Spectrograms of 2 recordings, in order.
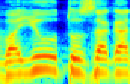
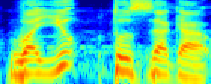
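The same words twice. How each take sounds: First: It is said without a glottal catch after 'yu'. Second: It is said with a glottal catch after 'yu'. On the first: The speaker calls it wrong. "नहीं पढ़ेंगे" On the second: The speaker calls it right. "बल्कि"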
